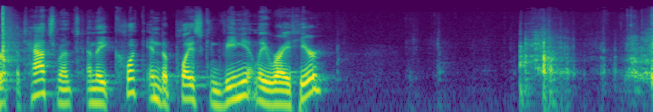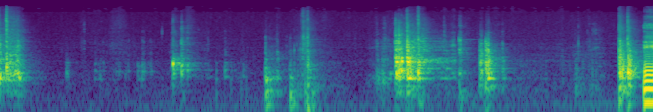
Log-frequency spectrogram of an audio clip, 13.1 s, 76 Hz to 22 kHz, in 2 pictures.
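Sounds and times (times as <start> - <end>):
plastic parts clunking and scraping: 0.0 - 0.4, 5.2 - 11.7, 12.4 - 13.0.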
